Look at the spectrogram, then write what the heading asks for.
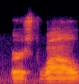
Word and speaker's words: Erstwisle: It's spelled Erstwisle with like a pun with the word isle in it, like an island.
